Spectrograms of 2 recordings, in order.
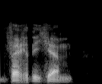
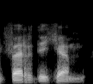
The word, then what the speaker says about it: Verdegem: Like, I pronounce it Verdegem. I pronounce it with a French R. If you would say it with a rolling R, it'd be Verdegem. English-speaking people cannot pronounce that name.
